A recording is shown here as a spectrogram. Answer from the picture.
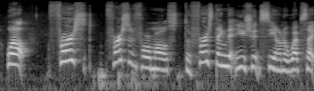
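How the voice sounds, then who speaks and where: The woman's tone is bright and sharp. Her intonation is lively. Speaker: street photographer and workshop leader. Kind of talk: casual interview chat.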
